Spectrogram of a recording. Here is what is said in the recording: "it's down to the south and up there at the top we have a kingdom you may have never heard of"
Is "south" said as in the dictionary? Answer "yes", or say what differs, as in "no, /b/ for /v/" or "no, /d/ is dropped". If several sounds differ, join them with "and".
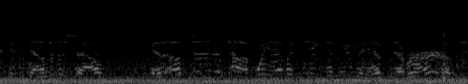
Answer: yes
